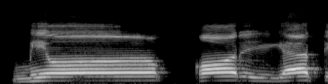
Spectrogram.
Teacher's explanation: پڑھیں گے۔ وَكَمْ قَصَمْنَا، وَكَمْ قَصَمْنَا مِن قَرْيَةٍ كَانَتْ، یہاں پر غنہ ہے، نون ساکن کے بعد حروف اخفاء میں سے قاف ہے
